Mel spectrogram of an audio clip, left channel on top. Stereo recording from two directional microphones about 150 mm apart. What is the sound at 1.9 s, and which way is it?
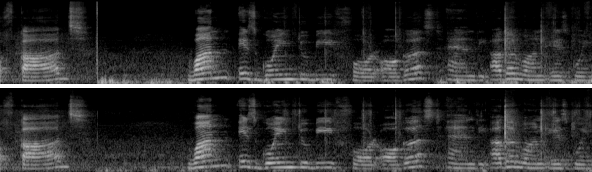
Speech, 50° left (ahead or behind).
